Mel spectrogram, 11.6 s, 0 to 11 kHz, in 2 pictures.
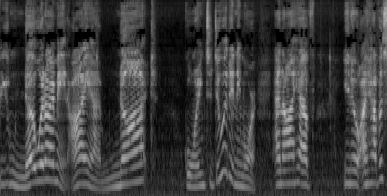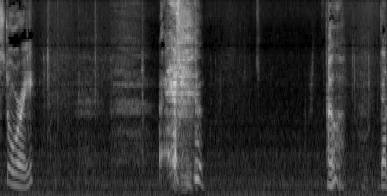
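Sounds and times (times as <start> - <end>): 
speech: 0.0 - 6.5, 8.2 - 9.0, 10.7 - 11.5
sneeze: 8.2 - 8.8.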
